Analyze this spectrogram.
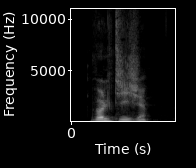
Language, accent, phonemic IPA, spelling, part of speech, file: French, France, /vɔl.tiʒ/, voltige, noun / verb, LL-Q150 (fra)-voltige.wav
- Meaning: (noun) 1. aerobatics 2. vaulting; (verb) inflection of voltiger: 1. first/third-person singular present indicative/subjunctive 2. second-person singular imperative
